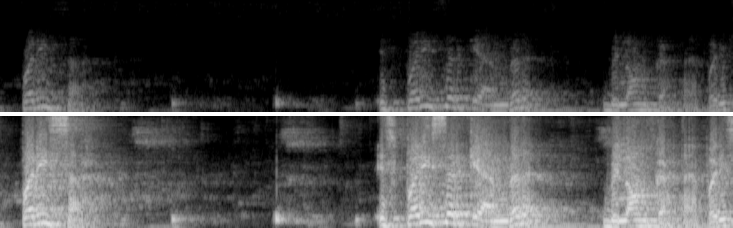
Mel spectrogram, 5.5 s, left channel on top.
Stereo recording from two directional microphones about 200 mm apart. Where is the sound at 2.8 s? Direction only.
15° right (ahead or behind).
